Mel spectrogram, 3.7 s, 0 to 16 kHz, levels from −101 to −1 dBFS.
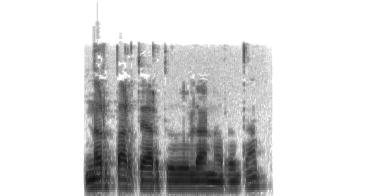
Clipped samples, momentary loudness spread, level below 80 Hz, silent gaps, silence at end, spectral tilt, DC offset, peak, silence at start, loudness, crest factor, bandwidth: under 0.1%; 12 LU; -50 dBFS; none; 1.1 s; -7 dB/octave; under 0.1%; 0 dBFS; 0.85 s; -15 LUFS; 18 dB; 7.8 kHz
